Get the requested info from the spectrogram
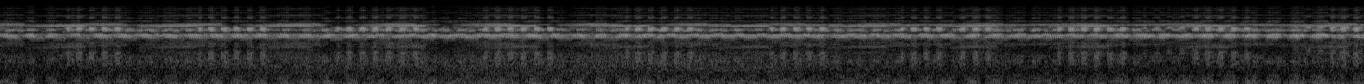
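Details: Insects of autumn calling in a Japanese garden before daybreak: continuous piercing high trills with a throbbing pulse, punctuated by recurring short buzzy rattling bursts in a lower register roughly every second.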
